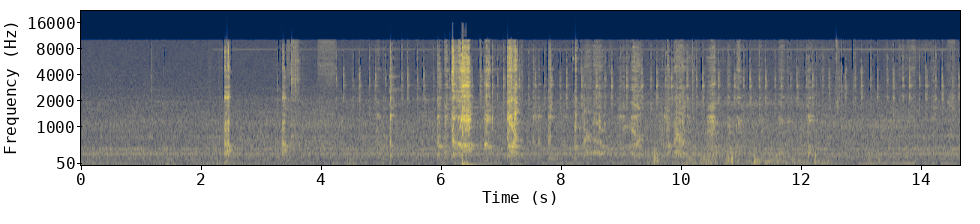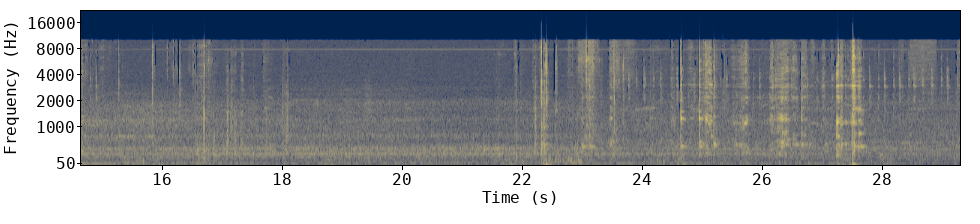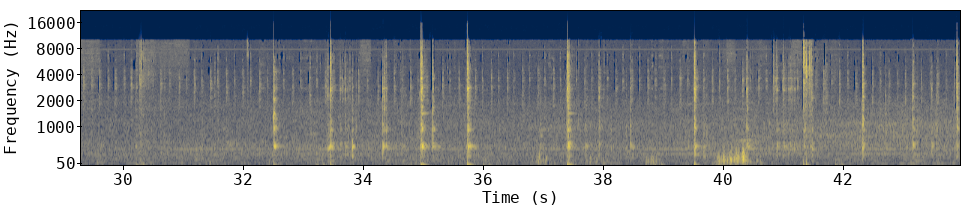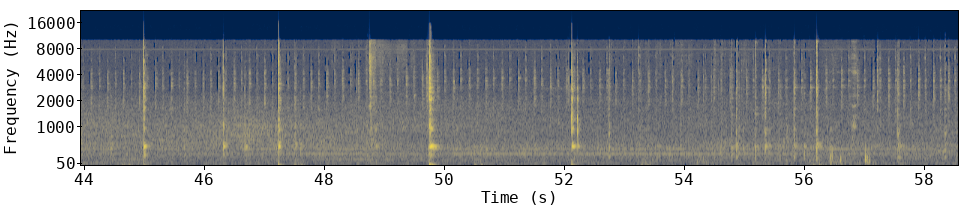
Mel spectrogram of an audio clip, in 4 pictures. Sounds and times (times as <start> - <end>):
Tick-tock: 3.2 - 17.3, 21.9 - 58.5
Tick: 4.2 - 17.3, 21.9 - 58.5.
